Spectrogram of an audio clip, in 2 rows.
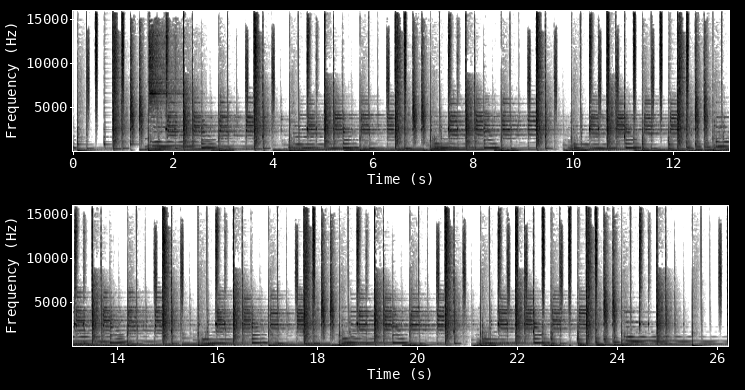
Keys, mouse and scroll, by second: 12.8 double click.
